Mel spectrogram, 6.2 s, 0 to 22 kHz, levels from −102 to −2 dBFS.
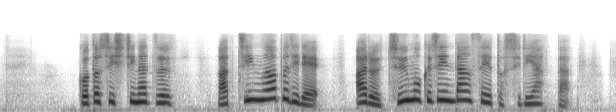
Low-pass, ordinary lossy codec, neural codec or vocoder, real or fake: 7.2 kHz; none; codec, 16 kHz, 0.3 kbps, FocalCodec; fake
